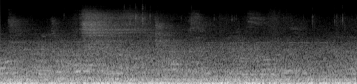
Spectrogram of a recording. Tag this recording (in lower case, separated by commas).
rail transport, vehicle, underground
